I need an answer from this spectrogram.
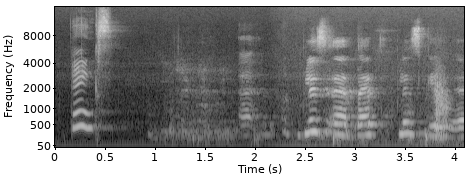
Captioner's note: faint audience laughter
